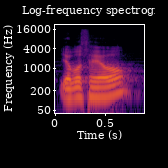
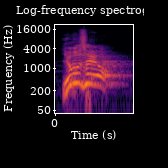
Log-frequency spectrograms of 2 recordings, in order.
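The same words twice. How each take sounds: First: It sounds neutral and polite, like answering a phone. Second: It sounds sharp and annoyed. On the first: The speaker is simply answering a phone call. "전화 받을 때" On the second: The speaker is displeased with something. "이렇게 하면 뭔가 좀 마음에 안 들 때예요"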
